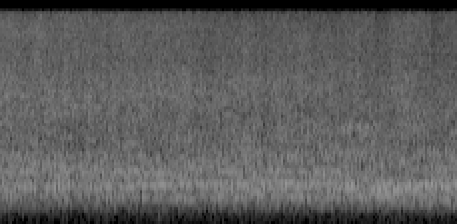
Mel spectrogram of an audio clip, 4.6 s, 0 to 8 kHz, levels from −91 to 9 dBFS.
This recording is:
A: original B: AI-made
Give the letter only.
A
